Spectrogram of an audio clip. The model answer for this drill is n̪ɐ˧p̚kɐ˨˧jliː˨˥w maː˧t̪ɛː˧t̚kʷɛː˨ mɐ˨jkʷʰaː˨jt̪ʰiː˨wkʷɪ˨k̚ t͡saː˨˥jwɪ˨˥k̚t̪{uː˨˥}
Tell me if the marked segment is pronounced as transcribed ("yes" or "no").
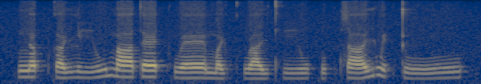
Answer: no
